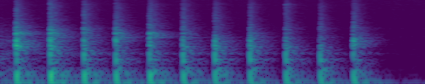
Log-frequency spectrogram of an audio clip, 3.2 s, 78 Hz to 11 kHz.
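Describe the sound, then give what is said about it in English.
Eleven sharp, evenly spaced, loud knocks on the wooden front door of a house, rapping steadily for about three seconds with no voices, on a very hot, sunny day in 1938. “I heard a loud knocking on my door.”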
